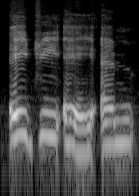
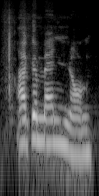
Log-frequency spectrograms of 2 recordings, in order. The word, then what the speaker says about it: Agamemnon: I'll spell it for you. Who was the wife of Agamemnon, Agamemnon, mythical king of Mycenae, Mycnae.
